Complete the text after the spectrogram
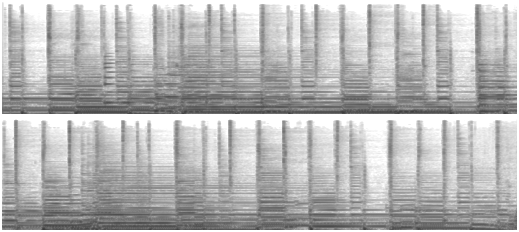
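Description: Strummed acoustic guitar music plays steadily with no animal sounds present.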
